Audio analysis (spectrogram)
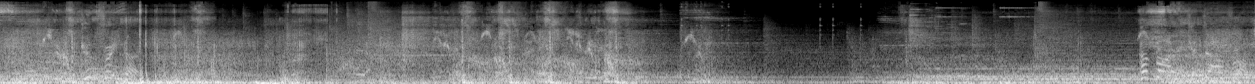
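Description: The Confringo fire spell explodes in the Hogwarts Legacy video game, a loud booming blast within dense battle noise of whooshes and crashes, with a voice shouting over the din.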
